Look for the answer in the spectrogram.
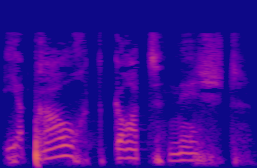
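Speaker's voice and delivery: slow, drawn-out snake voice; slow sly serpent. Acted. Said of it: "flüsterte die Schlange".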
